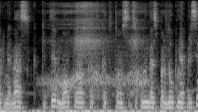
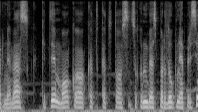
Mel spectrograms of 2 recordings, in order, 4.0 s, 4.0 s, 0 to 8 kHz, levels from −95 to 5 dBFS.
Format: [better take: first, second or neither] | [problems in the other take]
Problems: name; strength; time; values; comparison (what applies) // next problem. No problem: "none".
second | background sound (Wind); 13 dB below the speech // room echo; dies away in 0.2 s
